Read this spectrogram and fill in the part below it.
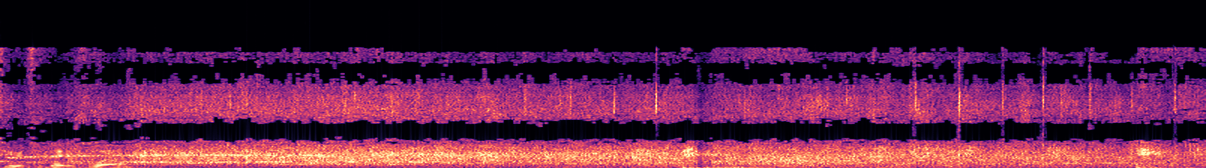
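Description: An audience cheers and applauds.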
